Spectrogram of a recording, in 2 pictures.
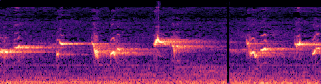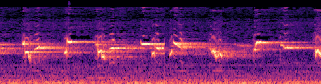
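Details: Trucukan, the yellow-vented bulbul, singing long 'ropel' phrases: clear liquid whistles that step up and down between two pitches in quick repeated pairs, flowing without a break.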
